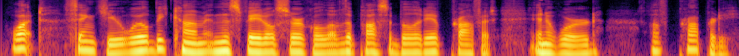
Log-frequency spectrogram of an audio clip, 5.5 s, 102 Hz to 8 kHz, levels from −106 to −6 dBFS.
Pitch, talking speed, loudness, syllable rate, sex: 140 Hz, 195 wpm, -18 LUFS, 6.5 syllables/s, male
